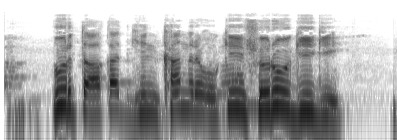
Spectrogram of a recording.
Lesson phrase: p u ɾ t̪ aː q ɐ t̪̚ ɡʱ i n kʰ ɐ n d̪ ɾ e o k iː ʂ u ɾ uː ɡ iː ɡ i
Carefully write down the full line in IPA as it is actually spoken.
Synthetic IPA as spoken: p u ɾ t̪ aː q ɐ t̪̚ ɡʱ i n kʰ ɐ n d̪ ɾ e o k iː ɕ u ɾ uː ɡ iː ɡ i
